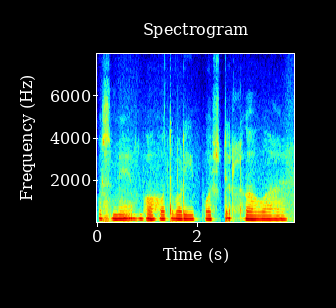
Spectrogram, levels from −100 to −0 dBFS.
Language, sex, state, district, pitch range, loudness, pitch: Hindi, female, Jharkhand, Deoghar, 170-185 Hz, -13 LUFS, 175 Hz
